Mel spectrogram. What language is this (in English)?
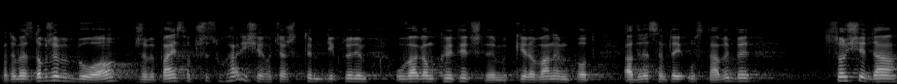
Polish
